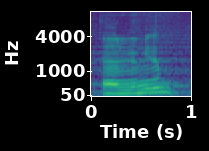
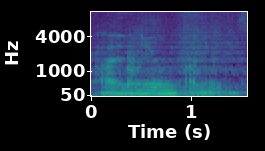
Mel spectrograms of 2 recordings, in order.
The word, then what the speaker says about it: allium: I'm not sure really how to pronounce that. Aluminum, ouais. Aluminum. No. Allium. It's the same.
